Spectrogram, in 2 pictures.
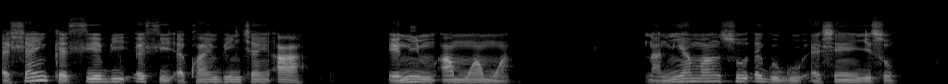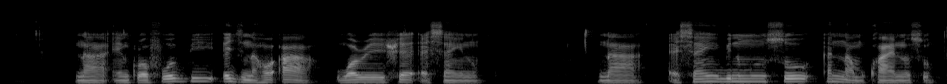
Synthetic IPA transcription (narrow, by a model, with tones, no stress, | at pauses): ɛ˨ɕɛ̃˦n˦kʰæ˨si˦e˦bi˦æ˦si˨ɛ˨kʰã˦nbi˦ɲ̩˦t͡ɕʰɛ̃˦na˨ | æ˨nĩ˦ma˨mʊ̃˦a˦mʊ̃˨a˨ | nã˨nĩ˦a˦mã˦n̩˦sʊ˦ʔæ˦ɡu˨ɡu˨ɛ˨ɕɛ̃˦n˦ji˦sʊ˦ | nã˨ŋ̩˨kʰʊ˨ɾɔ˨fʊ˦ɔ˦bi˦æ˦d͡ʑi˨nã˨ɦɔ˦ʔa˨ | wɔ˦ɾɪ˦ɕᶣɛ˦ʔɛ˨ɕɛ̃˦nnʊ̃˦ | nã˨ | ɛ˨ɕɛ̃˦nbi˦nʊ̃˦mʊ̃˦n̩˦sʊ˦ɛ˦nã˨mkʷʰã˦nnʊ̃˦sʊ̰˦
